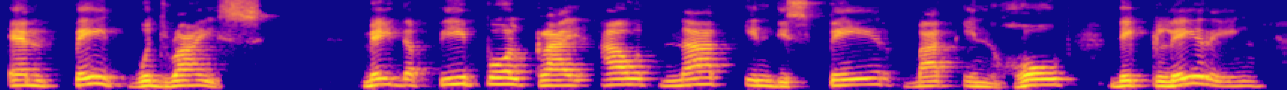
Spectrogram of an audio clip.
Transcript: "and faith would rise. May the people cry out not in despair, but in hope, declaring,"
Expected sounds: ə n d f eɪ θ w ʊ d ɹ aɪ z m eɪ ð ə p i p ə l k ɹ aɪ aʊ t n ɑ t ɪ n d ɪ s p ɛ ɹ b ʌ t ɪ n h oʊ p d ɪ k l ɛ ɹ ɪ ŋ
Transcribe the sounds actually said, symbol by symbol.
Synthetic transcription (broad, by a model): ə n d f eɪ t w ʊ d ɹ aɪ s m eɪ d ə p i p ə l k ɹ aɪ aʊ t n ɑ t ɪ n d ɪ s p ɛ ɹ b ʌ t ɪ n h oʊ p d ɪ k l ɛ ɹ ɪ ŋ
